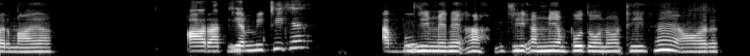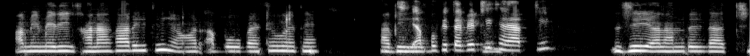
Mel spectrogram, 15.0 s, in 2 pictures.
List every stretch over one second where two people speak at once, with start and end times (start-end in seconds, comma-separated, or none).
none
